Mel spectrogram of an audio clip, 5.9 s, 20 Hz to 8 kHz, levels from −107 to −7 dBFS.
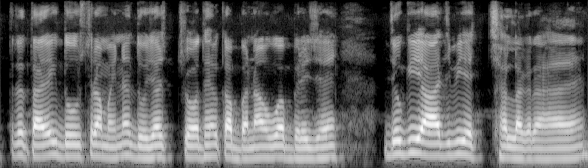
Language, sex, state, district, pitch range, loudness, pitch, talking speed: Hindi, male, Uttar Pradesh, Jalaun, 145-170 Hz, -21 LUFS, 155 Hz, 205 wpm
